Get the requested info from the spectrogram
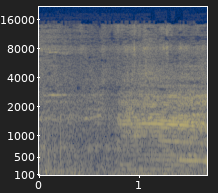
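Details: Jafarabadi buffalo bull, a Boori and Jafarabadi mix, at the Sunday buffalo market in Erragadda; a low, drawn-out moo with steady harmonics swells near the end over crowd and market background noise.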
